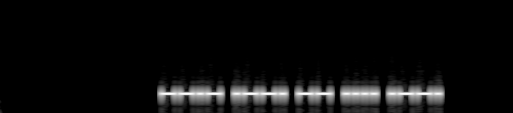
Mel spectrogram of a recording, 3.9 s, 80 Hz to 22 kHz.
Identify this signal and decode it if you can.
Morse code, heard as a keyed tone, about 36 wpm, 690 Hz. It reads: QPMHP
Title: Code Groups - 5 Letters - 35wpm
